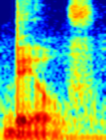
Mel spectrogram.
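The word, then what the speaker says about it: Beoulve: i got it right i pronounced it correct ramza belf so in your face in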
